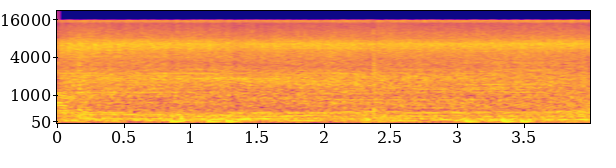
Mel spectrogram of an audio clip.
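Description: Heavy rain falling with a steady hiss, mixed with car traffic on the wet street: engines running and tyres on the water, with a pickup passing close at the start.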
